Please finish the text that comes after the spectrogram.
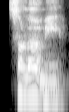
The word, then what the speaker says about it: Salome: Just to say, your pronunciation of the name Salome is, you know, technically absolutely correct. In South Africa, it's a much sort of flatter word, so that's why I call her Salome.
